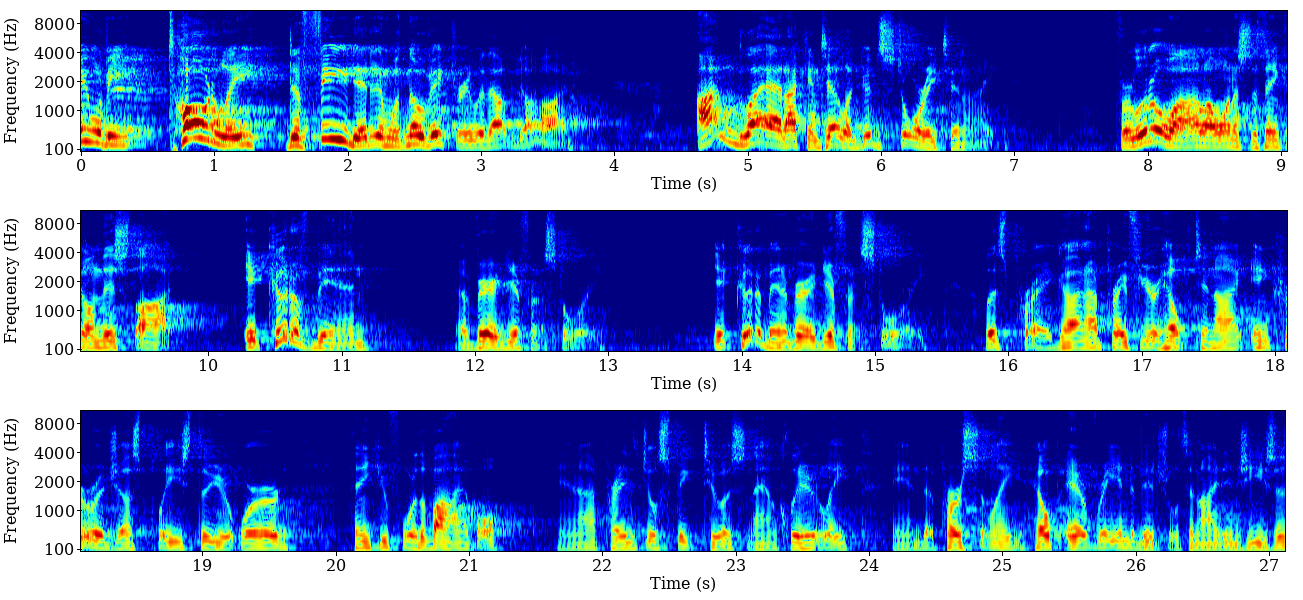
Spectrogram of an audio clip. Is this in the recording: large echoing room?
yes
